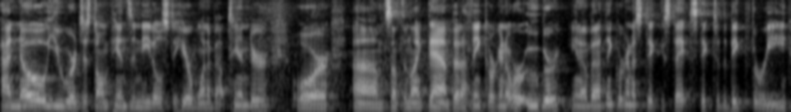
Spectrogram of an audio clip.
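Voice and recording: At a moderate pace, a man talks in a medium-pitched, slightly mellow voice with ordinary pitch variation.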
